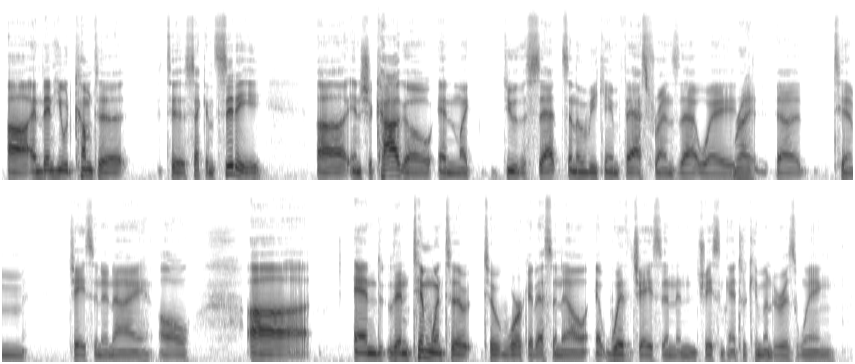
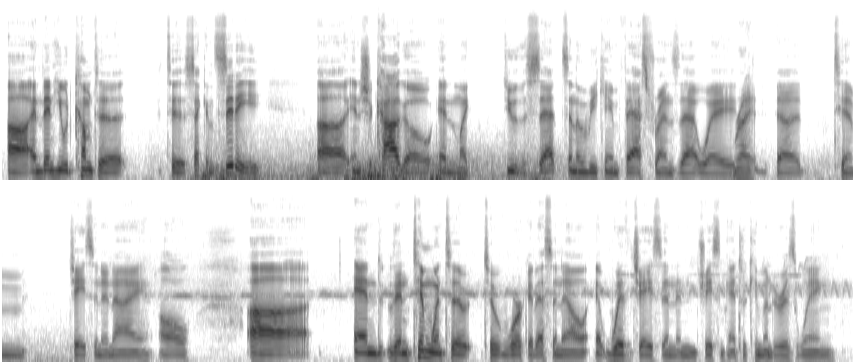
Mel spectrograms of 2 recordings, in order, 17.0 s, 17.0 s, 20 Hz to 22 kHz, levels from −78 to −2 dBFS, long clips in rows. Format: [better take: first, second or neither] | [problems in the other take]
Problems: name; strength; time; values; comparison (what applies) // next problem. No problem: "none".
first | rain or running water; noticeable; throughout; 10 dB below the speech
